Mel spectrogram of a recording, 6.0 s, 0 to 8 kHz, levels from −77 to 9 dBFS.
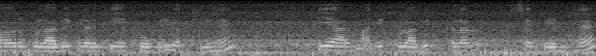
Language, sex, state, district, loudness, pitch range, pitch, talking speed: Hindi, female, Chhattisgarh, Balrampur, -16 LUFS, 180-190 Hz, 185 Hz, 160 wpm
